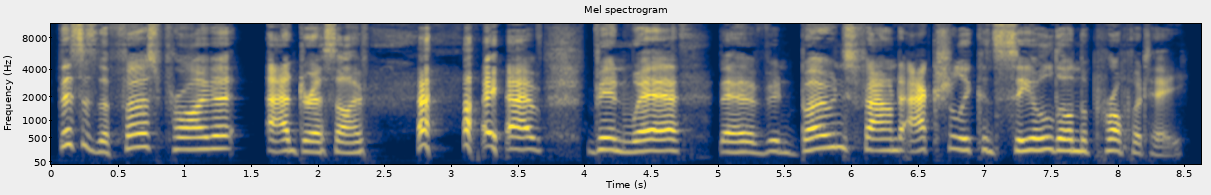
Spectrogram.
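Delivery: put-on quoting the inspector in a light Australian accent. Reading the retired inspector's quote in Australian accent. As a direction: keep the Aussie accent going, half laughing. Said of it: "Why is he Australian?".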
